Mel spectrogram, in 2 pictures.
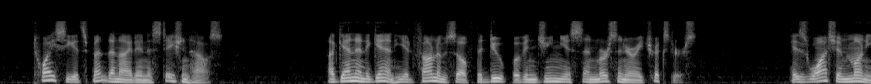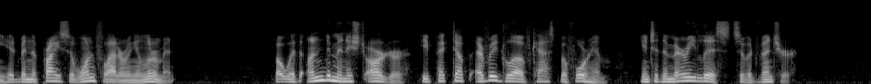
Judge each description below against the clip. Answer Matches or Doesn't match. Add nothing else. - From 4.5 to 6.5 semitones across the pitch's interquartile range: Matches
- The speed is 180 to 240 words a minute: Matches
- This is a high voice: Doesn't match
